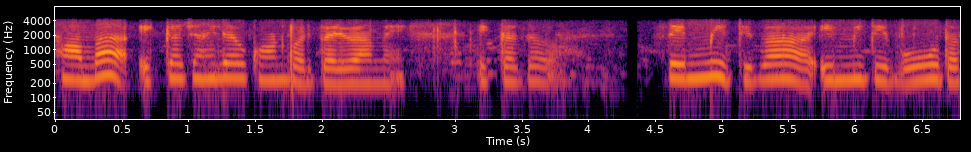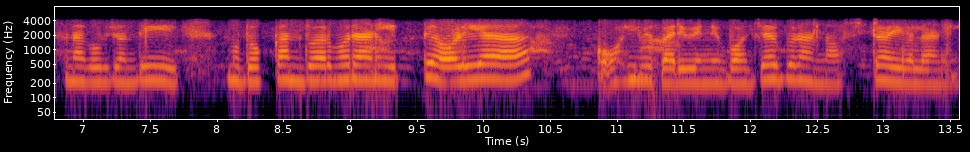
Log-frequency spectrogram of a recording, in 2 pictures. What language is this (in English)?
Odia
